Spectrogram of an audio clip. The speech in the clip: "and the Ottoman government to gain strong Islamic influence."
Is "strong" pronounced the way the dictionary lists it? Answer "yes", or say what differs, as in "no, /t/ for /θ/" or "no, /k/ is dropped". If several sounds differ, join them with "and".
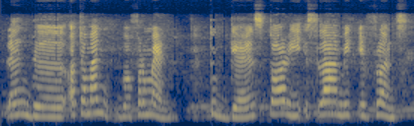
no, /ɹ/ is dropped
